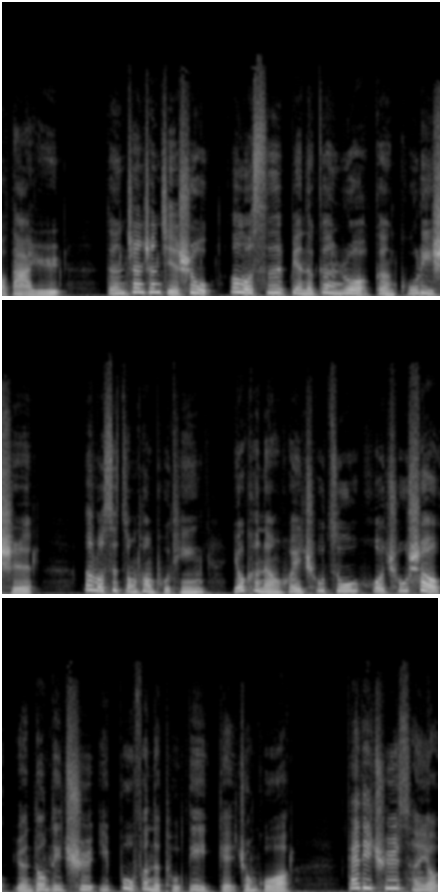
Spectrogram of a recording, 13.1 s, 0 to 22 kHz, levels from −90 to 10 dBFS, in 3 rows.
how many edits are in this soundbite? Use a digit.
1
